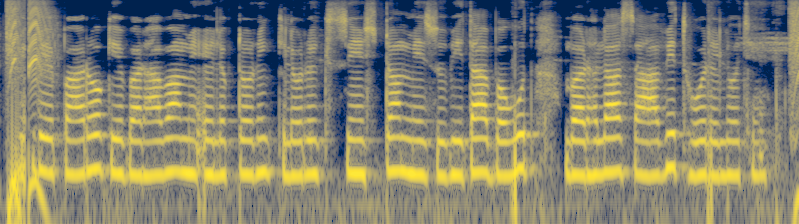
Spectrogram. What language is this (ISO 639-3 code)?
mai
